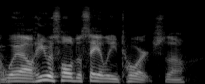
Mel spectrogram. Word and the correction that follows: acetylene: It's pronounced acetylene torch. – Acetylene. – Acetylene torch. – Acetylene torch. Okay.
